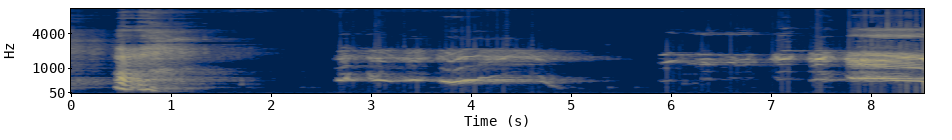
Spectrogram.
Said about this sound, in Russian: Ой. Что за петух об эту пору?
